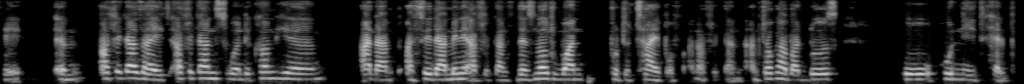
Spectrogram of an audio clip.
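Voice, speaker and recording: A woman's voice: on the low side, steady tone, a little fast, no echo, poor audio. A woman giving an earnest webinar talk, repeating key phrases for emphasis over a computer mic. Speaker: webinar presenter.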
